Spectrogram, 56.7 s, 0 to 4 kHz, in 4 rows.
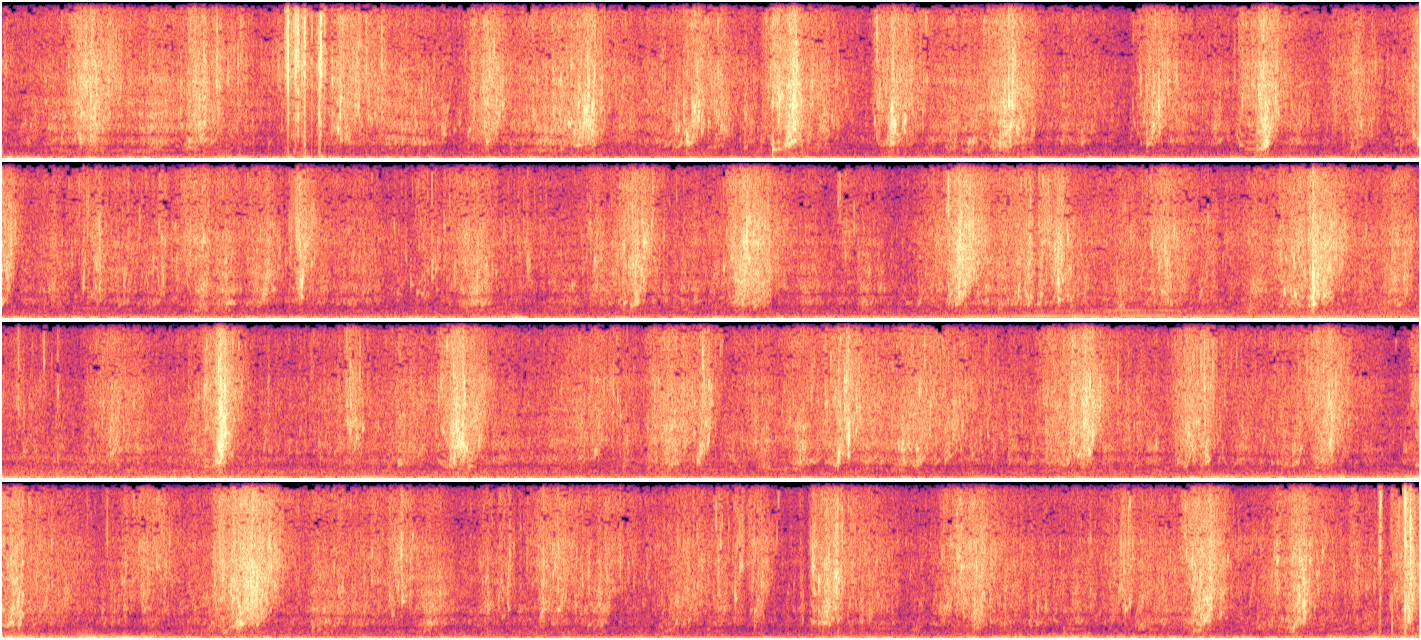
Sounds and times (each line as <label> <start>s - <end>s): waves 0.0s - 56.6s
gravels 23.6s - 41.8s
